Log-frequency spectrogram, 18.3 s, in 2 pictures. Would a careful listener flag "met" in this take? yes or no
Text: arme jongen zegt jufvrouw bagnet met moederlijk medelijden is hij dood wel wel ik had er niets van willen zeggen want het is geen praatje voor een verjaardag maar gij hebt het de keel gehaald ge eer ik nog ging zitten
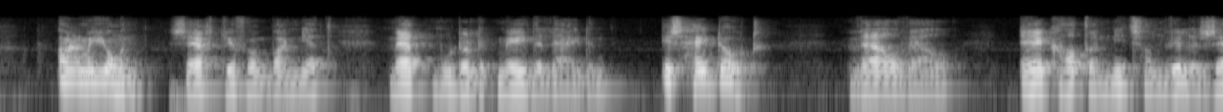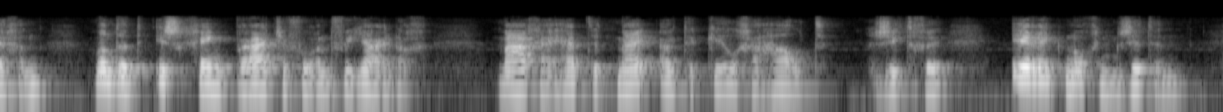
no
